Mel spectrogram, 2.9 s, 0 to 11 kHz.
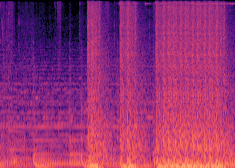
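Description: Rapid automatic fire from a new lightweight close-range gun with an 800 rounds-per-minute fire rate in Roblox Phantom Forces, heard as loud dense bursts over a continuous game soundscape with no talking.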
